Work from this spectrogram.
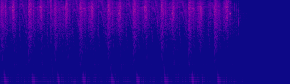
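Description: A space AK fires a steady, rapid burst in the video game Star Citizen, with evenly spaced shots for over two seconds before cutting off.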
